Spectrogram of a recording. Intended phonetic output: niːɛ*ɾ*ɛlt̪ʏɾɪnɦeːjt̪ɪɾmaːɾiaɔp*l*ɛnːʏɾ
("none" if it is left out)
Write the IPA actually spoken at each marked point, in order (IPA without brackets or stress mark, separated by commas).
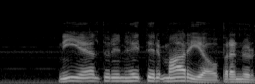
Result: none, ɾ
